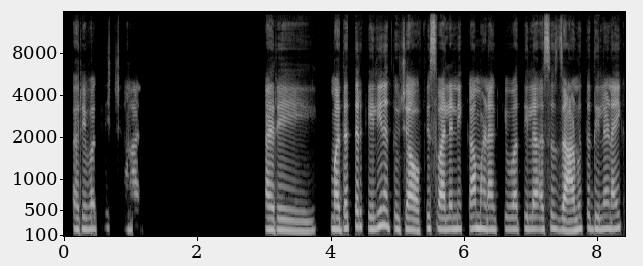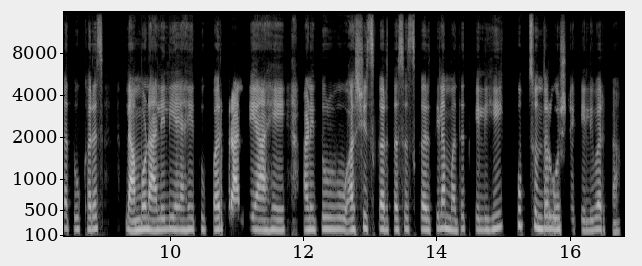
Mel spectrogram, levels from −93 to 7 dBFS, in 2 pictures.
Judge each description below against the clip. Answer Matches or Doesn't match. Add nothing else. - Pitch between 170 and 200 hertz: Matches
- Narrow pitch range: Matches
